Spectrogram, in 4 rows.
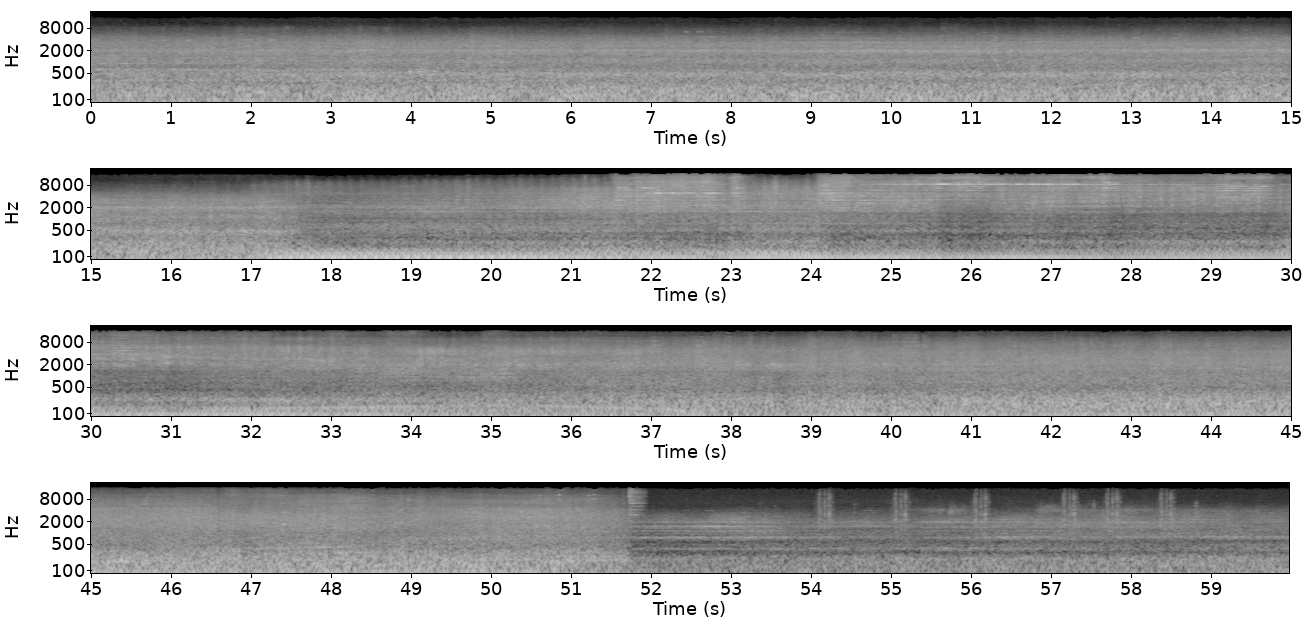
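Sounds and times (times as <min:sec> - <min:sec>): freight train rolling: 0:00.0 - 0:59.9
wheel squeal: 0:21.4 - 0:23.4, 0:24.0 - 0:31.2.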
